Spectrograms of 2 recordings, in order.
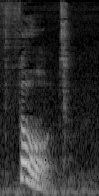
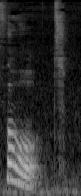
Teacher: my tongue comes out. Thought. It touches my teeth. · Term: the th sound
